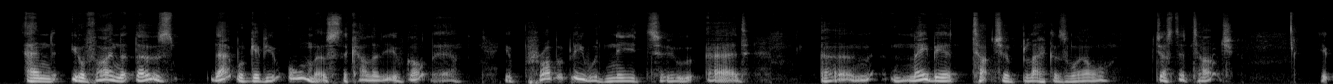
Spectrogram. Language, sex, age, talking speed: English, male, 60-79, 155 wpm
